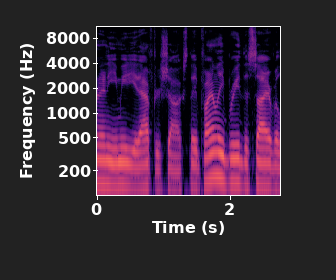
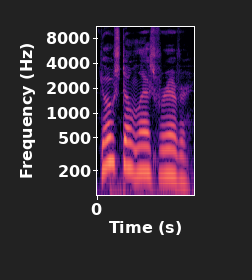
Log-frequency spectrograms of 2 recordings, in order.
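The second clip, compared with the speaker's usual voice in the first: higher, louder flat assertion; stated firmly; 8 semitones higher, 6 dB louder than usual. Acted. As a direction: convince yourself too. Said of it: "Applejack stated".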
